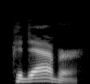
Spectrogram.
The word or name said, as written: cadaver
